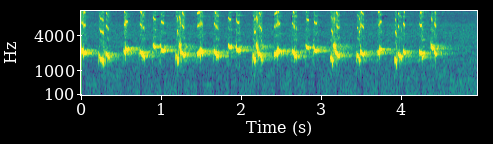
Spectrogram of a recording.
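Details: Sooty-headed bulbul song, played as a lure to make other bulbuls sing: rapid, lively chattering of clear chirped notes that dip and rise, nearly four per second, continuous and loud.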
